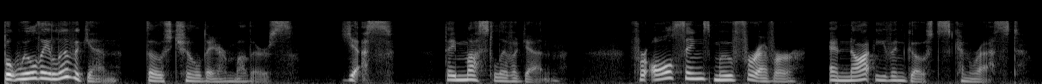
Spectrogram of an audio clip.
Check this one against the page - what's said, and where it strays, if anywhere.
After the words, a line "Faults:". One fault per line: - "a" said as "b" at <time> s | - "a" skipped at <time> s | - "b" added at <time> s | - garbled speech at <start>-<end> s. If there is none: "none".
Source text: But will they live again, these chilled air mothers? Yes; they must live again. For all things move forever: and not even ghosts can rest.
But will they live again, those chilled air mothers? Yes; they must live again. For all things move forever: and not even ghosts can rest.
Faults:
- "these" said as "those" at 1.4 s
